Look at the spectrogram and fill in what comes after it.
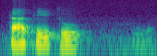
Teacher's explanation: ता का मखरज है ज़ुबान की नोक जब ऊपर के दांतों के जड़ वाले हिस्से से लगे ता अदा होता है। मखरज के एतबार से इसको नितइया कहते हैं।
